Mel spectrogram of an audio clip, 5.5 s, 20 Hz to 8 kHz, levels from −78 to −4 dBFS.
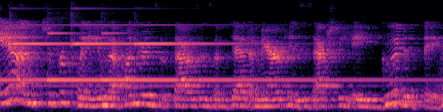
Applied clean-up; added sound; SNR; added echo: none; Doorbell; 2 dB; reverberation time 0.9 s.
